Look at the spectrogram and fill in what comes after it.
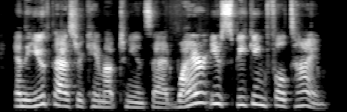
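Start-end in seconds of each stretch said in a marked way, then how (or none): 1.8-3.3 put-on, demanding half-yell. Retelling what the youth pastor asked after the talk: imitating someone yelling. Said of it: "yelling at me".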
